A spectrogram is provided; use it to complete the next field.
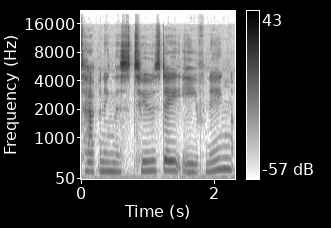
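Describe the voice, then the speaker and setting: A soft-spoken woman at a very slow pace. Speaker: yarn shop podcast host. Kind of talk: casual chat.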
